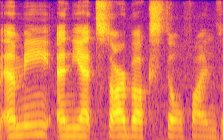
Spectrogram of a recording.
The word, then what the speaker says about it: Emi: I say Emi because that's how I pronounce it, but I know it's Emmy. Emi.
